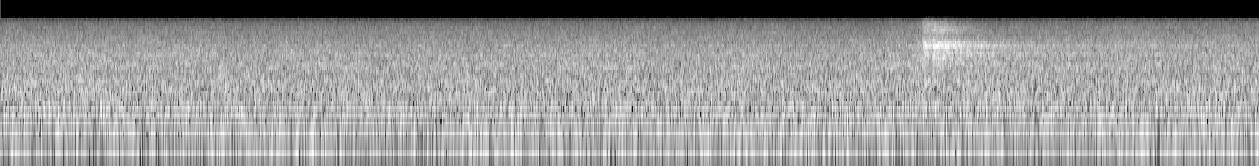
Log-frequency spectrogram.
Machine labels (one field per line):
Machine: fan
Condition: abnormal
